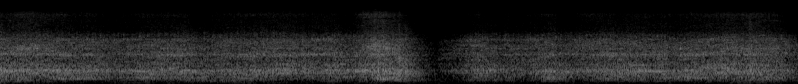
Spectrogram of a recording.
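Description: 1/16-scale four-wheel-drive RC drift car (SG216 Pro) with a brushless motor whining as it drifts on a tile floor, its hard drift tyres scrubbing. The sound swells about four seconds in, then drops off briefly.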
